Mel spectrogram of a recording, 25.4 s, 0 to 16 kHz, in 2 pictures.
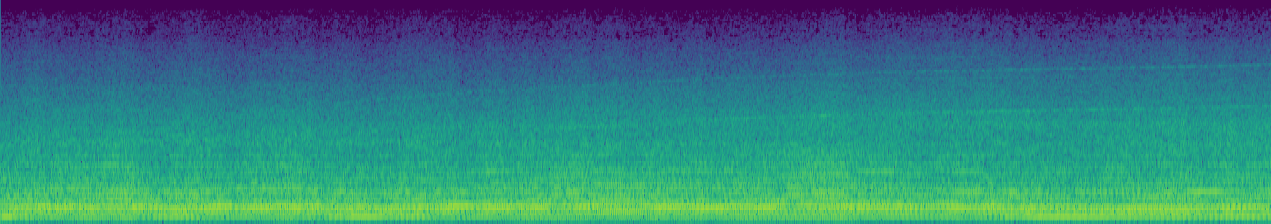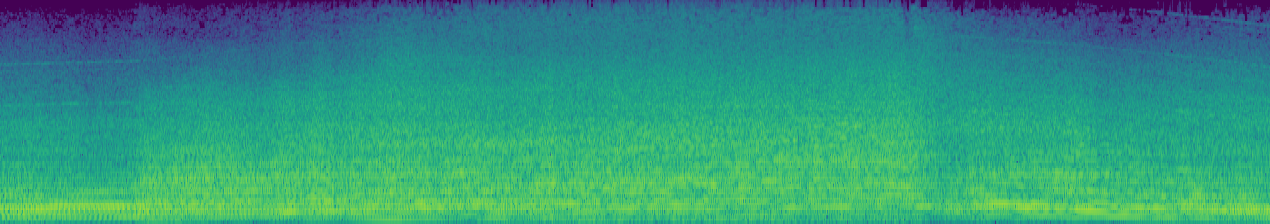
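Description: Twin-turbo 2020 Mustang GT on a dyno, engine droning loud and steady and then climbing hard toward 7500 rpm, with rising turbo whine before it drops off near the end.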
